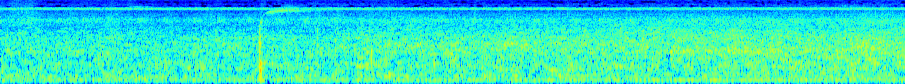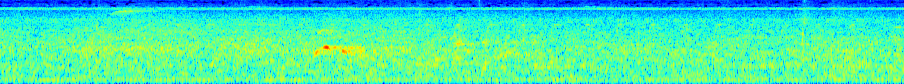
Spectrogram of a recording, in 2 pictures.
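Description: Leaves rustle as a monkey climbs through a tree.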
